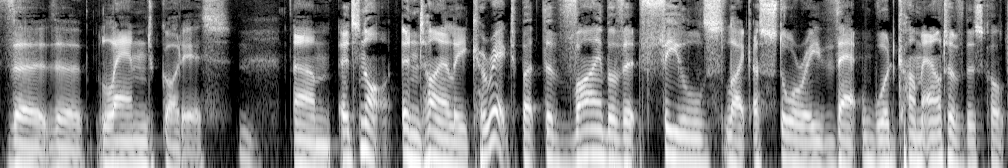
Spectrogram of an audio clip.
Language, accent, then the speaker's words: English; New Zealand; Dad and I, we're from New Zealand. We've got Maori roots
